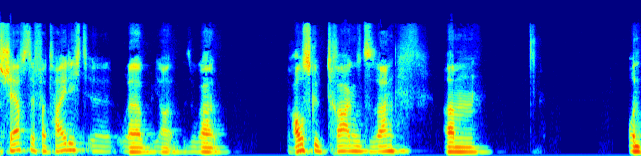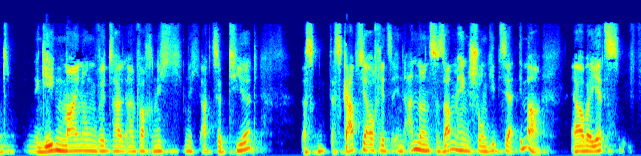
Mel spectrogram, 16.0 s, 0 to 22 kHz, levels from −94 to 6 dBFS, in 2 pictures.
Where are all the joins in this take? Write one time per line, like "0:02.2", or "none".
none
